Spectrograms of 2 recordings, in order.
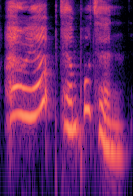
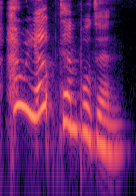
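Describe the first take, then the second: First: Mocking high-pitched imitation; Wilbur. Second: Very high, loud hurrying cry; urgent plea. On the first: Rat throws the pig's plea back, mocking imitation. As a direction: mimic the pleading, high and fast. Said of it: "He began imitating Wilbur's voice". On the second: Wilbur hurries the idle rat, urgent plea. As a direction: call out impatiently, high and pleading. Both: A narrator's reading.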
